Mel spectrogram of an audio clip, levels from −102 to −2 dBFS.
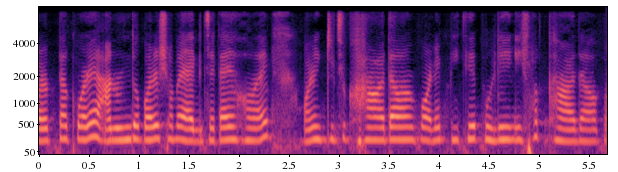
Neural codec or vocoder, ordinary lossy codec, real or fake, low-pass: codec, 16 kHz, 1 kbps, FreqCodec, larger model; none; fake; 7.2 kHz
